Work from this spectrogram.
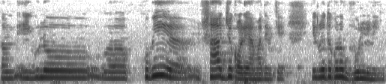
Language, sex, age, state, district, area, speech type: Bengali, female, 30-45, West Bengal, Kolkata, urban, spontaneous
